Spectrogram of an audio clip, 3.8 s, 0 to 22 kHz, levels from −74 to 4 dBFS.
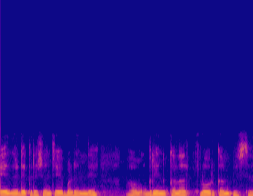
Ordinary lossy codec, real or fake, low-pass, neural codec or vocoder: Opus, 16 kbps; real; 7.2 kHz; none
